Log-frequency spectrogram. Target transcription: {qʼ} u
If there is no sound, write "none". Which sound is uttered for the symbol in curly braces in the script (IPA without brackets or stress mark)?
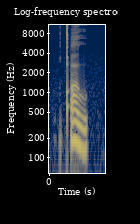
qʼ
